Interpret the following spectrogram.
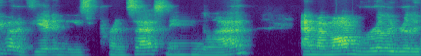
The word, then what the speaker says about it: Milan: did i get it technically it's pronounced milan but because i'm in canada most people don't know how to pronounce it properly some people still don't know how to say my name correctly um but the easiest way i've explained it to people since i've been like since i was young is milan milan okay okay so so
